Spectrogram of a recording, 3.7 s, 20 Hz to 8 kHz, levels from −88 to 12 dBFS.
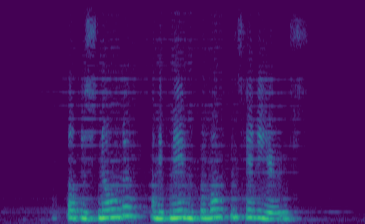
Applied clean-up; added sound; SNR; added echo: neural separator model SepFormer DNS4.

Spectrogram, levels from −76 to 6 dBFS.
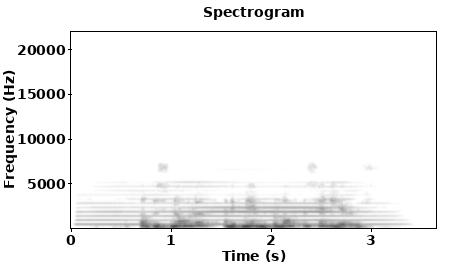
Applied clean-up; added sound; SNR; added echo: none; Wind instrument, woodwind instrument; 18 dB; reverberation time 0.3 s.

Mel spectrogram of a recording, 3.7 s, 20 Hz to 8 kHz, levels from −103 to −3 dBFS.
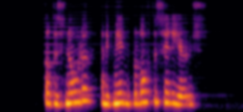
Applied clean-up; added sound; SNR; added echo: neural mask model DeepFilterNet 3.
